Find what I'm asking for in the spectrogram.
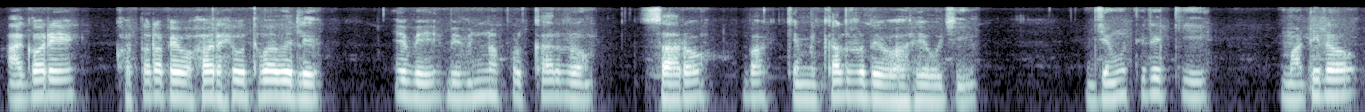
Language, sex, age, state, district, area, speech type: Odia, male, 18-30, Odisha, Balangir, urban, spontaneous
